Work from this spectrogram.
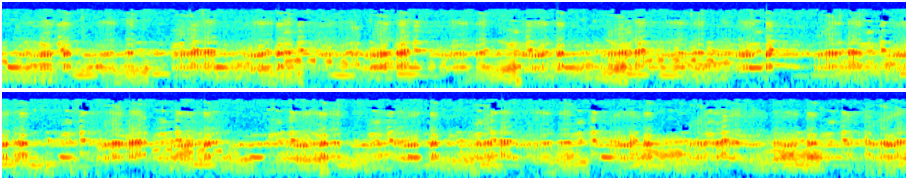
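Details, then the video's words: Frogs croaking in a dense overlapping chorus, many callers at once producing repeated short nasal croaks and pulsed notes, with bright bands of sound layered through the middle and upper pitches and no pauses across the whole stretch. "FROGS CROAKING"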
